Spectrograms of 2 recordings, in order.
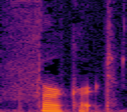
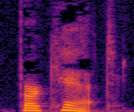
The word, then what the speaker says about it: Ferket: Her name is Furkert and she's lived No, I mispronounced that, didn't I? It's Furquette, right? That's right.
